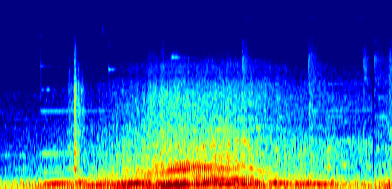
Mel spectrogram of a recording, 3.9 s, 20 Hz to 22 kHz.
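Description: A 2020 Mercedes G-wagon accelerates hard, its engine note climbing and swelling to a loud roar before easing slightly as it passes.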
